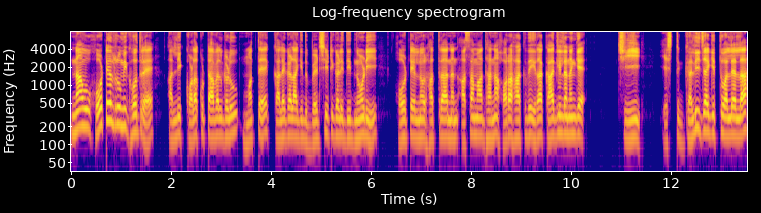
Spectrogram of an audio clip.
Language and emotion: Kannada, disgusted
